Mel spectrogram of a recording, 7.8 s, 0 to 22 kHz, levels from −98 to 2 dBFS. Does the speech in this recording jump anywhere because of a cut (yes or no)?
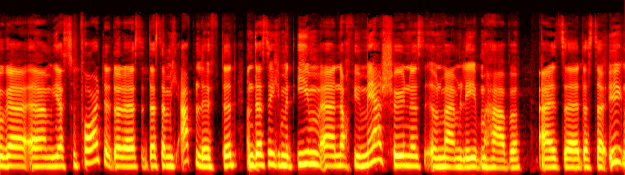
yes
